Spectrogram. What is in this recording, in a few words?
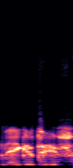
negative, radio; GSG9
